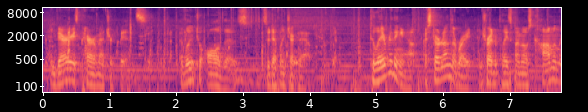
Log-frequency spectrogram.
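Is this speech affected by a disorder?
No.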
